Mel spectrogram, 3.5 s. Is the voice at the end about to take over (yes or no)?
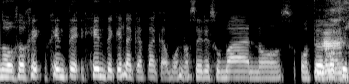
yes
